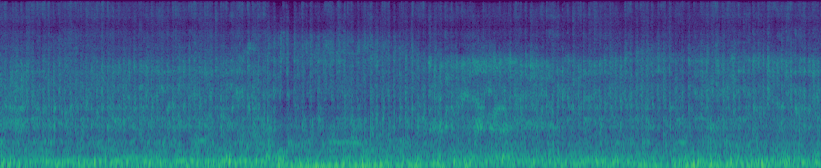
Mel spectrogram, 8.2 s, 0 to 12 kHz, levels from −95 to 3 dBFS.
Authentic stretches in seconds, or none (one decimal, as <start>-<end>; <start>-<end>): none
